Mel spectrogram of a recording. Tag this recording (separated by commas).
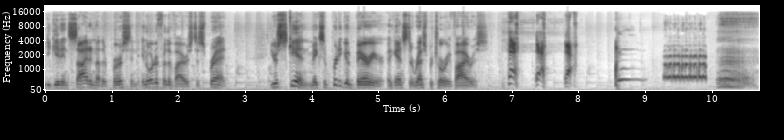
Speech, Music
